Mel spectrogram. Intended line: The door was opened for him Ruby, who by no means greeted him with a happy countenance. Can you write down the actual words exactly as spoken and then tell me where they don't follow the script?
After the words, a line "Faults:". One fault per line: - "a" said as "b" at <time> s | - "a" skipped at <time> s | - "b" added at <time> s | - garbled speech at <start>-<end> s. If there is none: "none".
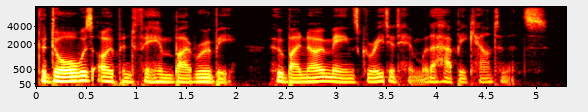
The door was opened for him by Ruby, who by no means greeted him with a happy countenance.
Faults:
- "by" added at 1.4 s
